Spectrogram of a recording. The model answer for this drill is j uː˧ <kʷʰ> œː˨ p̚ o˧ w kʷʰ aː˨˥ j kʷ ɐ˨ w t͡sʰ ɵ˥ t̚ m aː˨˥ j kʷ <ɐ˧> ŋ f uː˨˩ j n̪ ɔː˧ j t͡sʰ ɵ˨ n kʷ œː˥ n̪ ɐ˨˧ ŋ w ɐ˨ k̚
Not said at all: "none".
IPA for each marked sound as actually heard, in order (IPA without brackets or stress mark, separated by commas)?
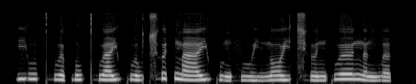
kʷʰ, ɐ˨˩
